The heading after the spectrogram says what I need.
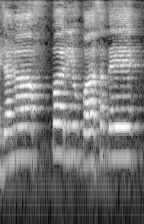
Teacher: दूसरे चरण में ना के बाद जो विसर्ग आ रहा है उसके बाद का अक्षर है प, और विसर्ग के बाद प या फ आता है तो विसर्ग का उच्चारण होता है फ। जैसे फूंक मारते हैं ना वैसा फ।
